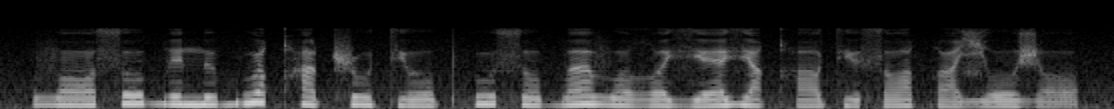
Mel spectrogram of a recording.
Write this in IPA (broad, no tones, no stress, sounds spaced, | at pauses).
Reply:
v ɔ s o b e n ɨ b u qʰ ɐ ʈ͡ʂ u tʲ o pʰ u s o b ɐ v o ʁʷ e zʲ ɛ zʲ a qʰ ɔ tʲ ɨ s ɔ qʷ a ʑ o ʒ ɔ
